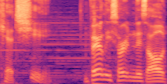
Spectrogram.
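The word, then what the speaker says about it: Cait Sith: a little disingenuous so why is it that we're saying Kate Sith instead of catchy I'm fairly certain this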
